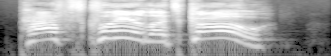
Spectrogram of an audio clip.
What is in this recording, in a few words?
path clear, teengirl; voice; source engine; left 4 dead 2; survivor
